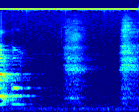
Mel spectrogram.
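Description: A woman's tearful voice trails off, followed by a soft breath and then a sharp, sobbing intake of breath near the end.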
